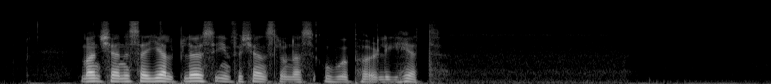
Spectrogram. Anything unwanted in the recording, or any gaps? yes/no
no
